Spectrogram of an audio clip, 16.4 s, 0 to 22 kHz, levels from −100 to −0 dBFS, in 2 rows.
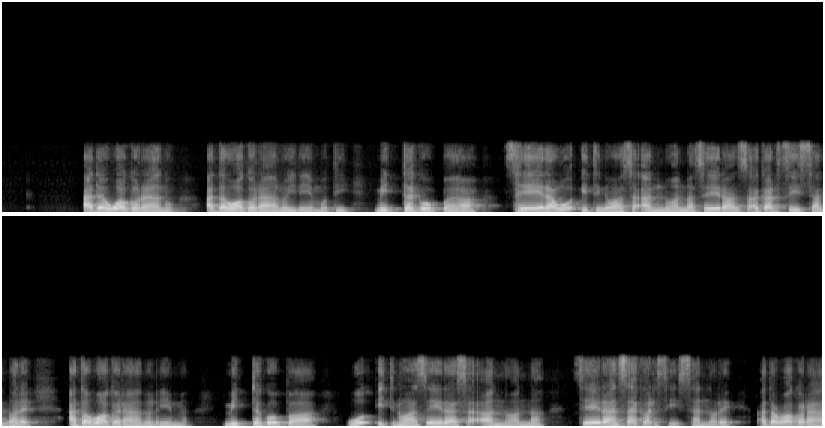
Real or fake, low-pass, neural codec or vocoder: fake; 7.2 kHz; codec, 16 kHz, 0.9 kbps, LongCat-Audio-Codec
